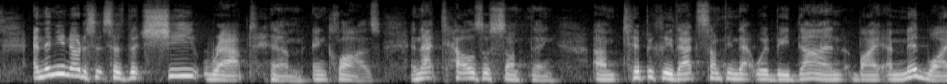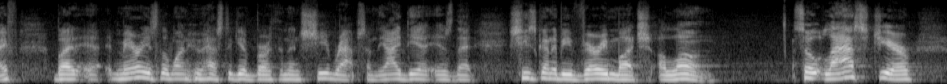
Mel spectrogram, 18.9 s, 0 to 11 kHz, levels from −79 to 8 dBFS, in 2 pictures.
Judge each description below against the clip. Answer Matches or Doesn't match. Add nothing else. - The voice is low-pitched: Doesn't match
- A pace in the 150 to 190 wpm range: Matches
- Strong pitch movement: Doesn't match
